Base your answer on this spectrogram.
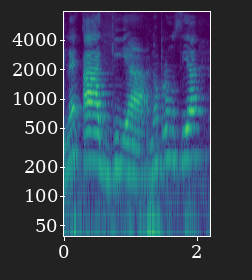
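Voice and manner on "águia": low, loud "Águia", hard G and silent U; careful pronunciation demo. Shown as a demonstration. Teacher proving the U is silent, firm distinct "Águia". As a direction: repeat "Águia" distinctly, no U after the G. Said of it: "não pronuncia o U".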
